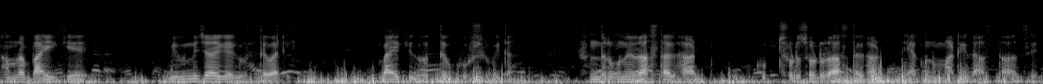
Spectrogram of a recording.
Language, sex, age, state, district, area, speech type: Bengali, male, 30-45, West Bengal, Birbhum, urban, spontaneous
